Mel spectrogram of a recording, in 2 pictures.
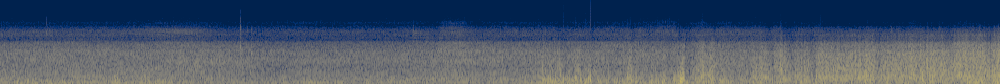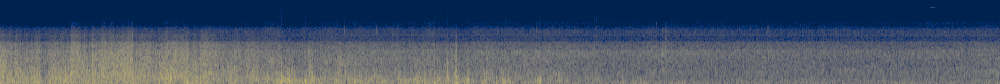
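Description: Wind rushing over the microphone of a camera on a moving bicycle, mixed with road and traffic noise. It grows louder about a third of the way in and eases off for the last several seconds.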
